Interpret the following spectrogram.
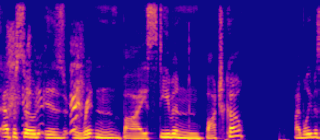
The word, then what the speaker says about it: Bochco: This episode is written by Stephen Bochco, I believe is how you say his name, who is one of the co-creators of Doogie Howser, MD.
